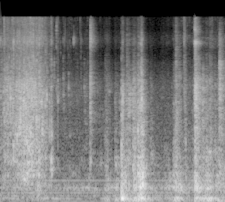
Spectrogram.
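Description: Half a litre of water poured into a container for a dishwashing soap foam test, a close splashing rush that fades, then a few light knocks and drips in a quiet kitchen.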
